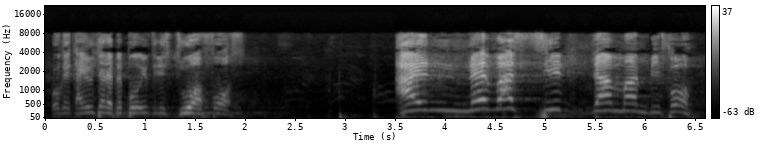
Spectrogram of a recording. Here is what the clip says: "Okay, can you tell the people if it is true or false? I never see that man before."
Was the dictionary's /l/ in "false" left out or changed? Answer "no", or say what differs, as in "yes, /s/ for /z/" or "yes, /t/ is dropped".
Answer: yes, /l/ is dropped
